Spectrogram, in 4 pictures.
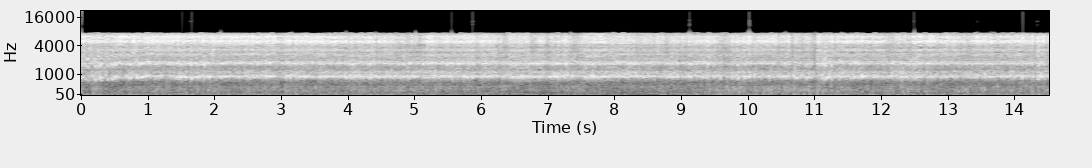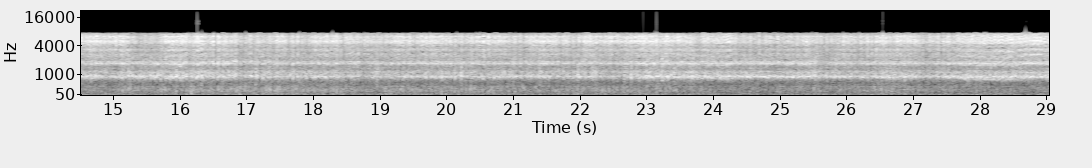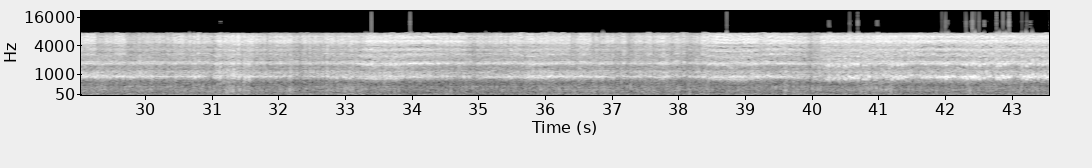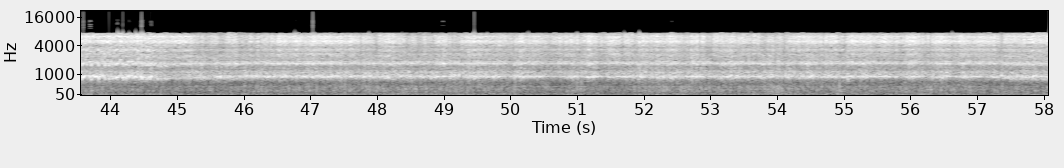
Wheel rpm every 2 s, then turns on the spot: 200, 230, 230, 230, 230, 230, 230, 230, 230, 230, 230, 230, 230, 240, 220, 230, 230, 230, 230, 220, 200, 190, 200, 230, 230, 230, 230, 230, 230.
none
